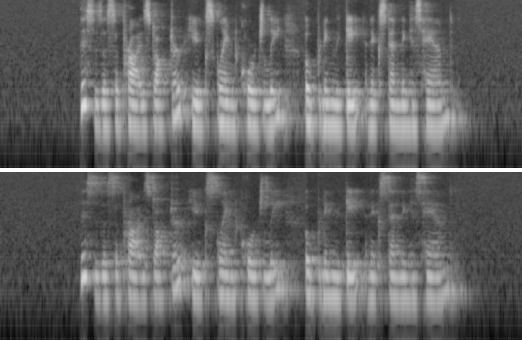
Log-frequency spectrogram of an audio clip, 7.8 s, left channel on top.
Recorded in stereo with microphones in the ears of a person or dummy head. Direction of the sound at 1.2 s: 60° left (ahead or behind).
